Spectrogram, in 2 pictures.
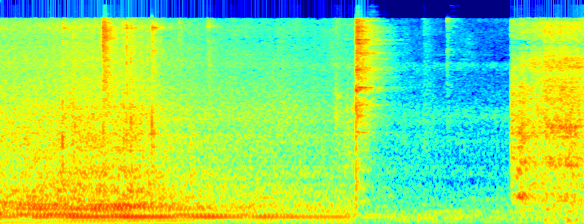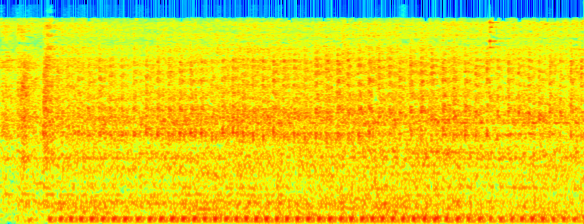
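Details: Yamaha NMAX scooter idling after restart: a steady, even top-end tick about three per second, unchanged after fitting bosses to the damaged slider cover, so the head is opened.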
